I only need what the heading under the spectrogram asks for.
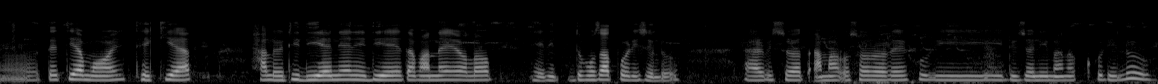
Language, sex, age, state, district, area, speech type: Assamese, female, 45-60, Assam, Darrang, rural, spontaneous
